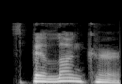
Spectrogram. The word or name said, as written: spelunker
